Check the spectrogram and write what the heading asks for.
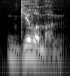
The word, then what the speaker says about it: Guilliman: One, the Ultramarines are not as Actual pronunciation, Roboute Guilliman.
